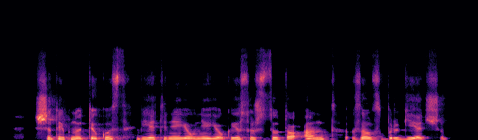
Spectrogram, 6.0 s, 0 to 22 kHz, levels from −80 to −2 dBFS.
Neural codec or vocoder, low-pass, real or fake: autoencoder, 48 kHz, 128 numbers a frame, DAC-VAE, trained on Japanese speech; 14.4 kHz; fake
